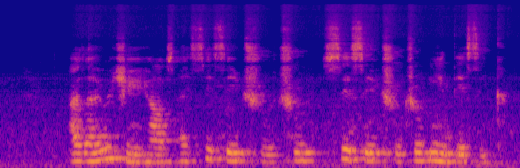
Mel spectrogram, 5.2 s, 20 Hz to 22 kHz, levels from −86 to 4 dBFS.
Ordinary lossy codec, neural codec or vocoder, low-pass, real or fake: none; vocoder, 44.1 kHz, 128 mel bands every 512 samples, BigVGAN v2; 19.8 kHz; fake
